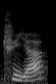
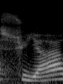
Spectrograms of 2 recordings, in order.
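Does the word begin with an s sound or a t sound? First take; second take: t sound; s sound. First: The word begins with a t sound. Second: The word begins with an s sound. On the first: The speaker calls it right. "il se prononce simplement « thuya »" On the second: The speaker calls it wrong. "non pas « suya »"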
